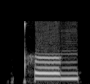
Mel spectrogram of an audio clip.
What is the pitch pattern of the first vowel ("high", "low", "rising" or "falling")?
high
